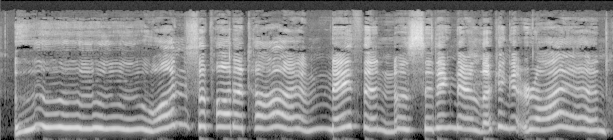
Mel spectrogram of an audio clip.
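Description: A man does a put-on character voice at an extremely high pitch, speaking at a very slow pace. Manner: ghostly; narrating.

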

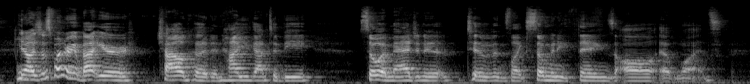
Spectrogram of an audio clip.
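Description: With audible room echo around her, a woman speaks in fairly even intonation. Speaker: podcast host. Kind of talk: interview.

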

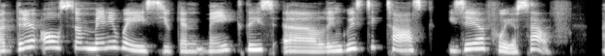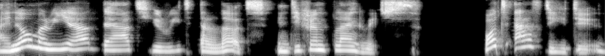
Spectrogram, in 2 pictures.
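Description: In a Russian accent, a woman speaks at a fairly slow pace with a fairly high pitch and very wide pitch swings, in a dry, close sound with no echo and a very clean recording with a silent background. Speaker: language lecturer. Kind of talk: casual chat.

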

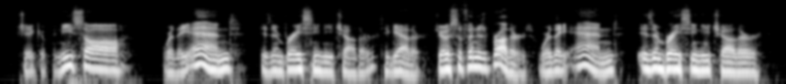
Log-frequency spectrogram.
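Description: With a normal speaking voice, a man uses lively intonation at a moderate pace and a medium pitch. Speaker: advisory board member. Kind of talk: radio interview.

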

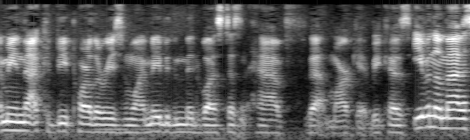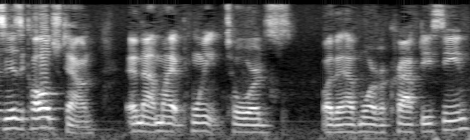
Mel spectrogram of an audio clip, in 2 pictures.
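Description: A man at a medium pitch and moderate pace, an ordinary speaking voice. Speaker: beer podcast co-host. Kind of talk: casual chat.

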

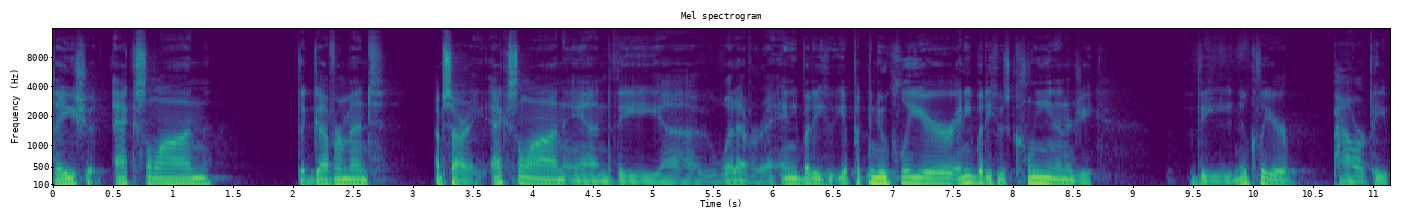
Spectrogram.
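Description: A man with a Midwestern American accent speaks at a moderate pace in a fairly low voice with a dark, mellow tone and lively intonation. The recording is very clean, with a silent background. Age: 40s. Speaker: talk radio host. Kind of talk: talk radio monologue.

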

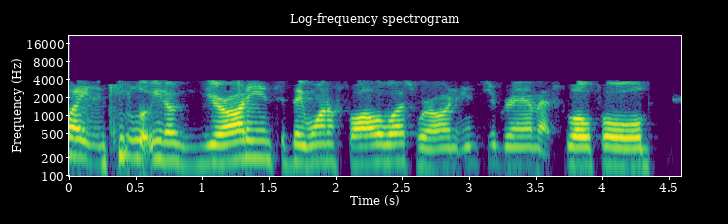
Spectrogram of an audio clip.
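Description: At a moderate pace, a man talks with a high pitch. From Maine. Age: 20s. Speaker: company executive. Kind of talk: interview. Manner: halting, many repetitions.

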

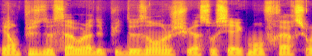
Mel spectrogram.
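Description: A man is speaking. His tone is dark and mellow. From Mimizan, Landes, southwest France. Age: 30s. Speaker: professional surfer. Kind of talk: casual interview. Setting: studio. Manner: hesitant, many repetitions.

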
